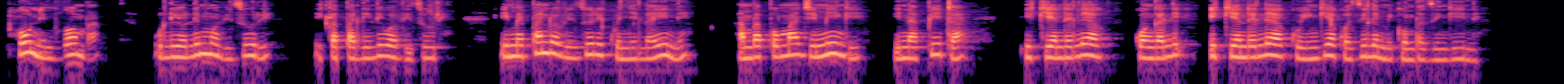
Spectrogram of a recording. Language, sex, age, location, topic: Swahili, female, 25-35, Wajir, agriculture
